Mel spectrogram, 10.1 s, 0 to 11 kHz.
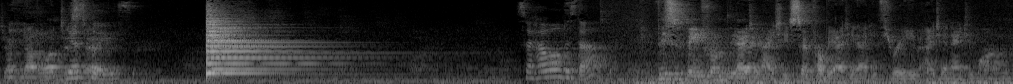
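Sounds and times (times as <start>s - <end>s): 
speech: 0.6s - 1.3s, 5.3s - 10.1s
traditional Chinese temple gong from around the 1880s struck: 2.1s - 4.0s.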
